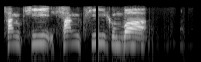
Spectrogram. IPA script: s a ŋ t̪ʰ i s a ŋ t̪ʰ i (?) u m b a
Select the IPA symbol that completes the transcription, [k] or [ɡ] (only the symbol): k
